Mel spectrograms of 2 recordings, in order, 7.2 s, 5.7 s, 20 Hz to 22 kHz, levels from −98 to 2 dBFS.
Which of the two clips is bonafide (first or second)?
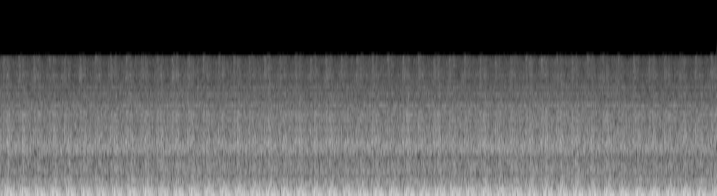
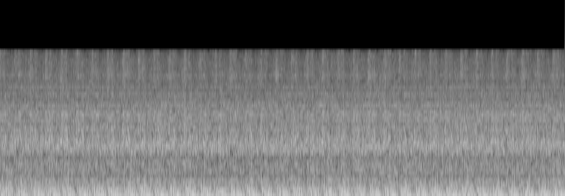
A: first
